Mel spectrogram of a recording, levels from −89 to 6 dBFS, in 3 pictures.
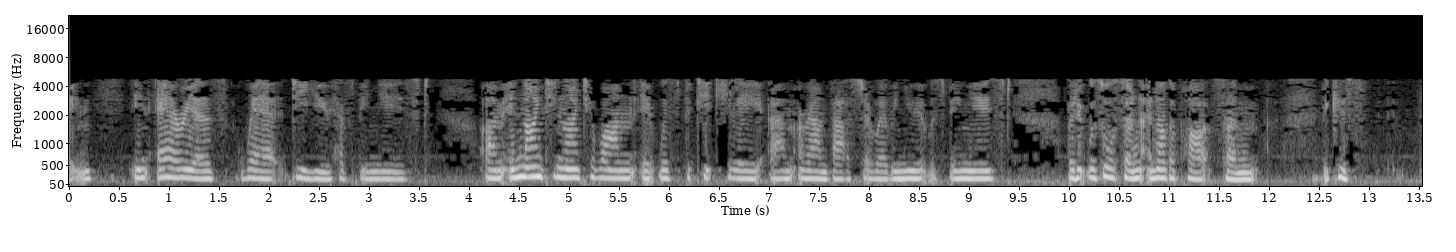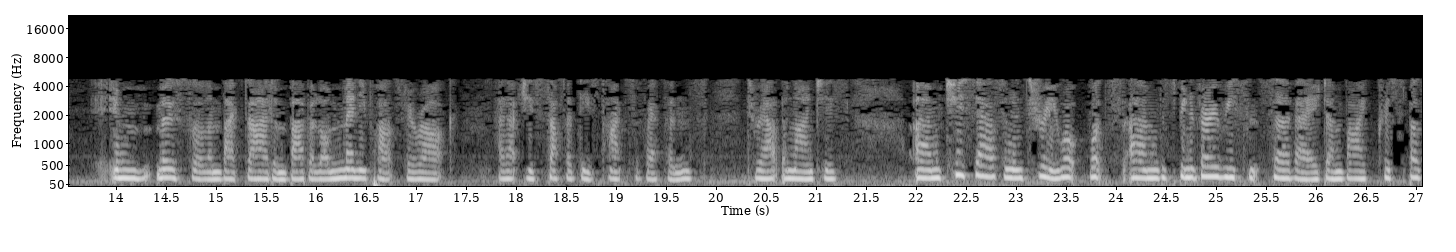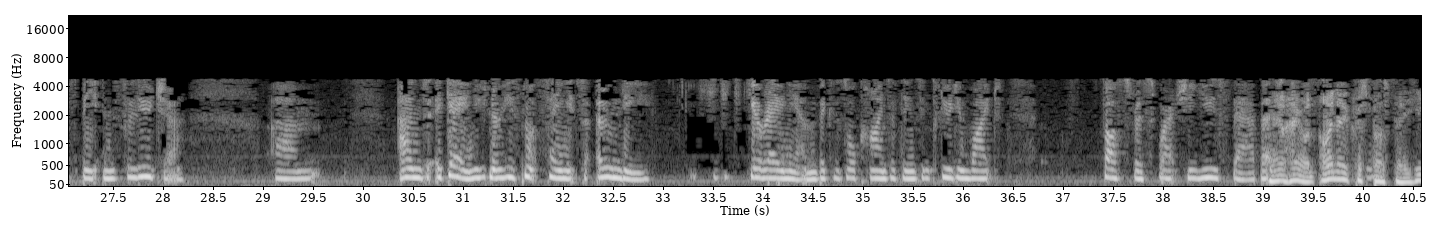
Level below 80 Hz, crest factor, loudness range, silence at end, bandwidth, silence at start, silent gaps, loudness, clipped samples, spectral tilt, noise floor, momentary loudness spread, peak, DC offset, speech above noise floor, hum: -38 dBFS; 14 dB; 4 LU; 0 s; 5 kHz; 0 s; none; -16 LUFS; under 0.1%; -13 dB/octave; -40 dBFS; 11 LU; -2 dBFS; under 0.1%; 25 dB; none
